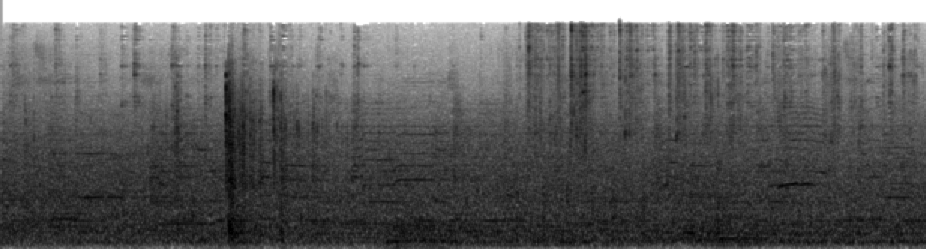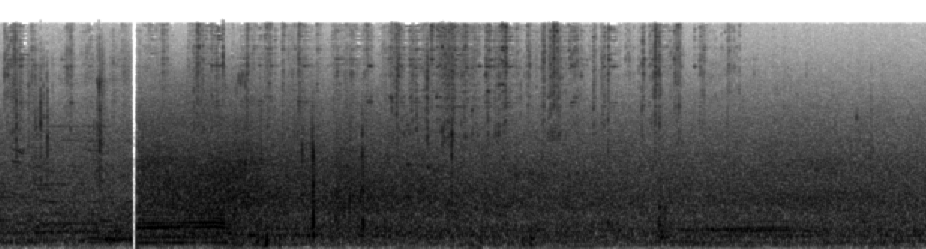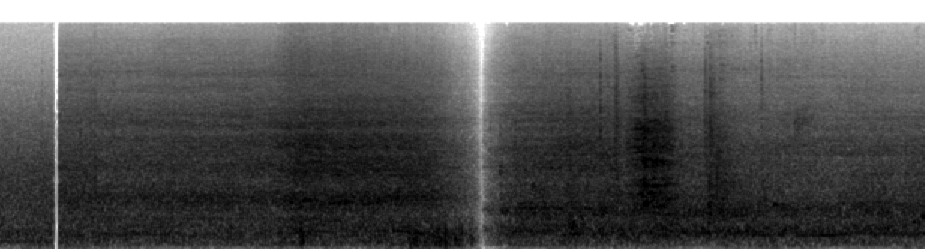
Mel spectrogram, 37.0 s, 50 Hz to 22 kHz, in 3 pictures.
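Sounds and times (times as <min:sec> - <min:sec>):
traffic noise: 0:00.0 - 0:37.0.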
